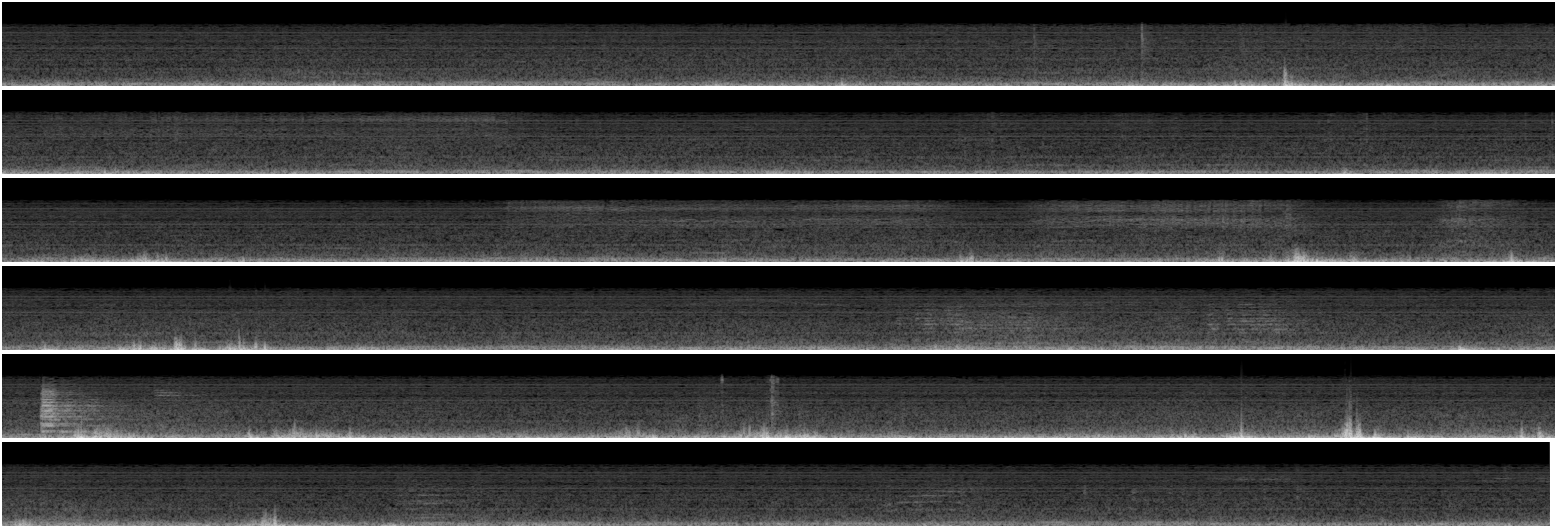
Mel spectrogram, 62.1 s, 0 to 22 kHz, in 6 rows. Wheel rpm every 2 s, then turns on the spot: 0, 0, 0, 0, 0, 0, 0, 0, 0, 0, 0, 0, 0, 0, 0, 0, 0, 0, 0, 0, 0, 0, 0, 0, 0, 0, 0, 0, 0, 0, 0.
none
